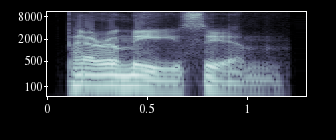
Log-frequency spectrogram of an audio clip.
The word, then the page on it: Paramecium: British English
